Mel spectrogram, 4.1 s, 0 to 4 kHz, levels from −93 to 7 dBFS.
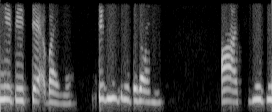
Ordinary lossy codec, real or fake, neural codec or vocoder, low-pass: none; real; none; 3.6 kHz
